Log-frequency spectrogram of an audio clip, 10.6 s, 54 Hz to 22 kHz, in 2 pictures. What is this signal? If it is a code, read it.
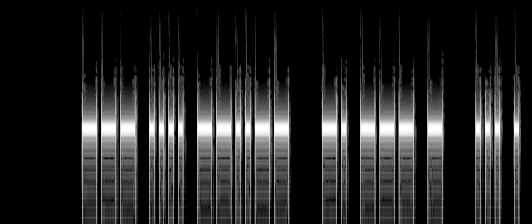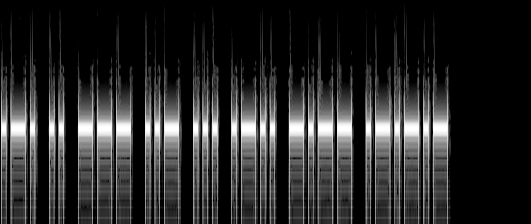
Morse code, heard as a keyed tone, about 25 wpm, 700 Hz. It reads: OH, NOT SERIOUSLY.
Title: Sentences from Top 1200 Words 25wpm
